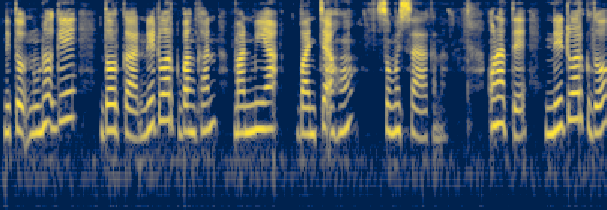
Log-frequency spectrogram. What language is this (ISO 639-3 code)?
sat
